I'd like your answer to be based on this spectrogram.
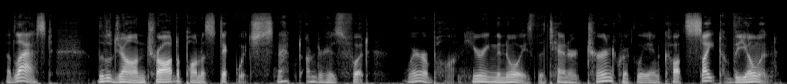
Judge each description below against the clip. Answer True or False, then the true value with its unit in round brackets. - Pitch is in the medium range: False (110 Hz)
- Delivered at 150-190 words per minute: False (205 wpm)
